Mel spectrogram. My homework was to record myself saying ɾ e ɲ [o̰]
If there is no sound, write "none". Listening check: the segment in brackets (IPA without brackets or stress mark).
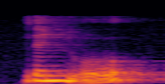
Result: o̰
